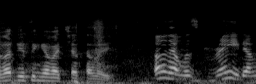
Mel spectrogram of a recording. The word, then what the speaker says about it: Çatalhöyük: You remember the name of it is a little bit pronunciation is like Turkish, but Çatalhöyük, we say. Çatalhöyük.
